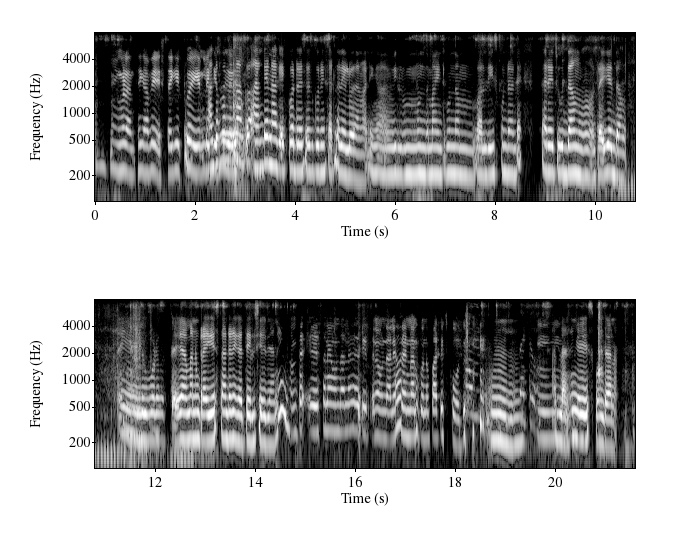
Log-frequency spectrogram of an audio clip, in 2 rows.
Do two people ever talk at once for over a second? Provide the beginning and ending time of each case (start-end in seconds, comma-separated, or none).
none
